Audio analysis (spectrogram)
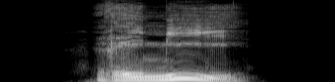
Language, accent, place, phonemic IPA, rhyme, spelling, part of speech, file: German, Germany, Berlin, /reˈmiː/, -iː, remis, adverb, De-remis.ogg
- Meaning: in a draw; the result being a draw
